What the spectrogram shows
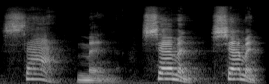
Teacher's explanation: l is silent so you don't say salomon or solomon · So both American people and British people say salmon, no L.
